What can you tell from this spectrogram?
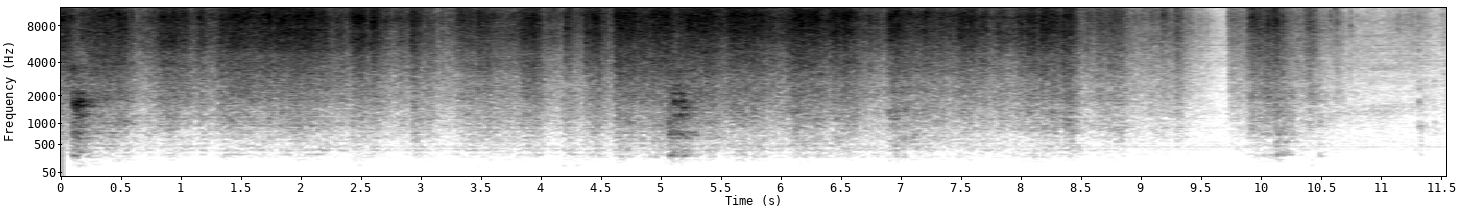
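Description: Plastic bag crinkling and rustling as it is handled and unwrapped, continuous and fairly loud, dying down near the end.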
